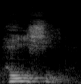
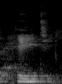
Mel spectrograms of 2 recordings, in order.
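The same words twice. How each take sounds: First: The word is said with an Irish accent. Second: The word is said with a standard English accent. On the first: "she has an Irish accent, so she's going Haiti" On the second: "instead of Haiti"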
